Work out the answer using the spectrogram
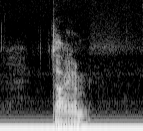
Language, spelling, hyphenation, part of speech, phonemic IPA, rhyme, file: Dutch, darm, darm, noun, /dɑrm/, -ɑrm, Nl-darm.ogg
- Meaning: intestine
